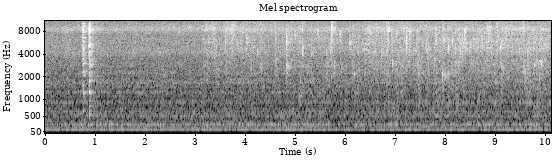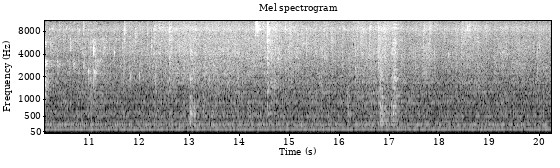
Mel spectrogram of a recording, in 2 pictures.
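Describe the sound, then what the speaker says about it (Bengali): Sliced onions and potatoes fry together in a pan with a steady, even hiss, broken now and then by faint clicks of stirring. "আলুর সাথে পেঁয়াজটা আমি 2-3 মিনিট ভেজে নেব"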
